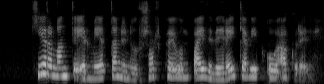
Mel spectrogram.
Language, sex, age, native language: Icelandic, female, 30-39, Icelandic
